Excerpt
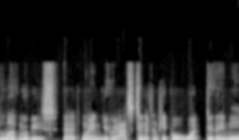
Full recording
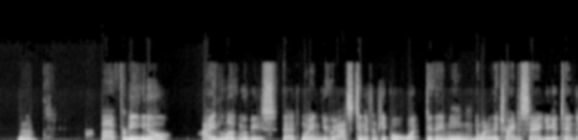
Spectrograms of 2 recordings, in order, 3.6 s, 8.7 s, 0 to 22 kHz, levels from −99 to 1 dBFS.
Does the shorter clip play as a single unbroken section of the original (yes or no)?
yes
